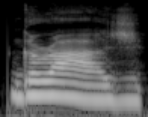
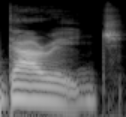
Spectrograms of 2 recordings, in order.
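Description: First: American "garage", stress on the second syllable; American pronunciation. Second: British "garage", stress on the first syllable; British pronunciation. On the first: Teacher echoing the American recording, American pronunciation. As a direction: say "garage" as guh-RAHZH, American style. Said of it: "我都快忘了美式要怎么说". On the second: Teacher contrasting what British people say, British pronunciation. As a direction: say "garage" as GA-ridge, British style. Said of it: "英国人则是说garage". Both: Shown as a demonstration.

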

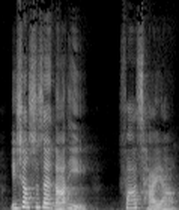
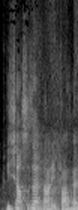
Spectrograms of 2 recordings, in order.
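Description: First: Rising, courtly inquiry in a changed voice; a put-on old-fashioned greeting. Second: Said in the usual way. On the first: Short red-haired clerk politely asks the pawnbroker his trade, rising. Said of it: "啊，叶尔逊先生". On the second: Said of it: "应该问说你是在做什么工作的".

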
